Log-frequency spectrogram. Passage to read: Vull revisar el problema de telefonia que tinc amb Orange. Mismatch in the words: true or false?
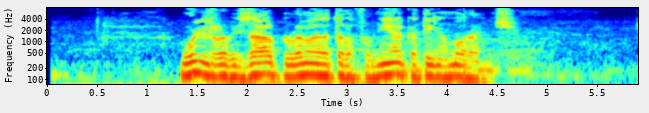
false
